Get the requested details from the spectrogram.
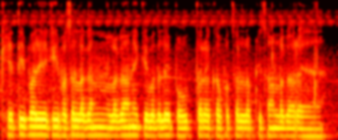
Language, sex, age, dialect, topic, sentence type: Hindi, male, 25-30, Awadhi Bundeli, agriculture, statement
